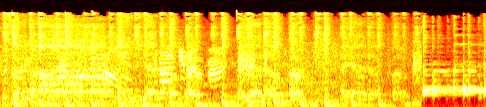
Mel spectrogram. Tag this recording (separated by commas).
Music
